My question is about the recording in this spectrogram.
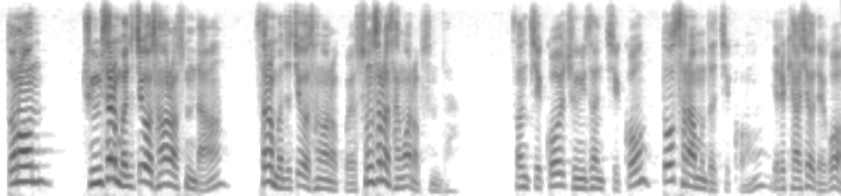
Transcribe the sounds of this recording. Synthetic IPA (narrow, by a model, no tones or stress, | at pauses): t͈onɯn | t͡ɕuŋimsʰʌnɯɭnmʌnɲd͡ʑʌt͡ɕ͈iɡosʰaŋwanʌps͈ɯmɲida | sʰʌnɯɭmʌnɲd͡ʑet͡ɕ͈iɡosʰaŋwanʌp̚k͈ojosʰunsʰʌnɯnsʰaŋɡwanʌp̚s͈ɯmɲida | sʰʌnt͡ɕ͈ik͈ot͡ɕuŋimsʰʌnt͡ɕ͈ik̚k͈ot͈osʰanamɯntot͡ɕ͈ik͈o̰iɾʌkʰe̞haɕʰijʌdwe̞ɡo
